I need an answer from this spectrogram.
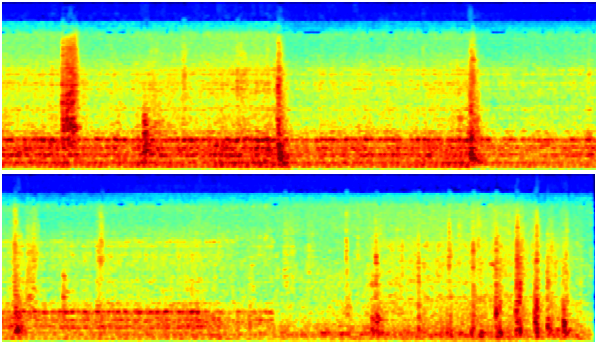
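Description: A car engine runs steadily, with a few sharp clicks over it. The engine sound stops about nine seconds in, and a quick run of short knocks or taps follows near the end.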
